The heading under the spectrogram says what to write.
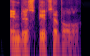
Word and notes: Indisputable: British English

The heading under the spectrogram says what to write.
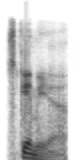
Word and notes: skimmia: British English

